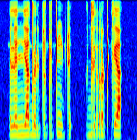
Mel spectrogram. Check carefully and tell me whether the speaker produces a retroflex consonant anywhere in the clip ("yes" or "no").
yes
